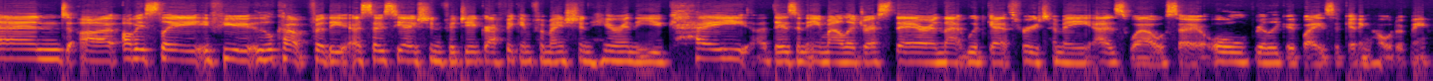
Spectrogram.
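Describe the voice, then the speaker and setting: A woman's medium-pitched voice in an Australian accent, fairly quick, with flat, monotone intonation and hardly any pauses. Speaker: geospatial ethics expert. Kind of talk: interview.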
